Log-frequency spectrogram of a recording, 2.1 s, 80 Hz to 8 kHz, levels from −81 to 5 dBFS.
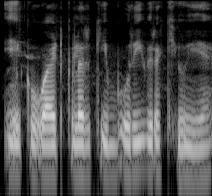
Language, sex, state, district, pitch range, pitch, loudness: Hindi, male, Bihar, West Champaran, 130-140 Hz, 135 Hz, -19 LUFS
